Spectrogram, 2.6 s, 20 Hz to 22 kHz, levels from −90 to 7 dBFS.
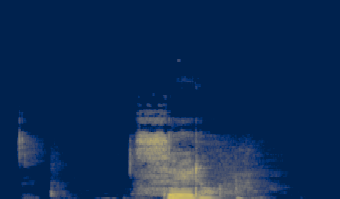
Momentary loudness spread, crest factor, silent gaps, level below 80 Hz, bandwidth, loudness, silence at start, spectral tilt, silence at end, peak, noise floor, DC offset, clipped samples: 17 LU; 18 dB; none; -70 dBFS; 9.6 kHz; -18 LUFS; 1 s; -3 dB/octave; 0.75 s; -4 dBFS; -77 dBFS; under 0.1%; under 0.1%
